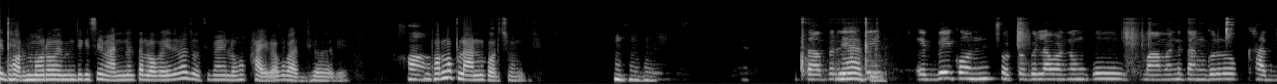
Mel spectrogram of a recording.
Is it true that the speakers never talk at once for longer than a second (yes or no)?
yes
